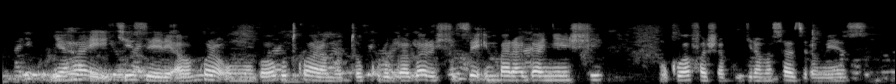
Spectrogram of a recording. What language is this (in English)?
Kinyarwanda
